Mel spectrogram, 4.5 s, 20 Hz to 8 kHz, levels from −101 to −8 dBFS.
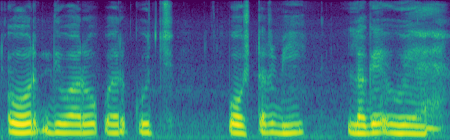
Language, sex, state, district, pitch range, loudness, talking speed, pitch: Hindi, male, Uttar Pradesh, Saharanpur, 170-185 Hz, -16 LUFS, 120 wpm, 180 Hz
